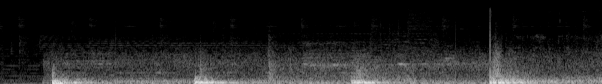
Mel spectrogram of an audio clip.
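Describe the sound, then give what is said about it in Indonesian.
Explosions in the Gaza Strip at nightfall on a Monday during Israel's campaign against Hamas: four heavy, booming explosions at steady intervals of about one and a half seconds, each a deep thud with a rumbling tail, over a constant low background roar. “Ledakan dan asap terlihat di jalur Gaza saat malam mulai tiba pada hari Senin, ketika Israel melanjutkan kampanyenya melawan Hamas.”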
